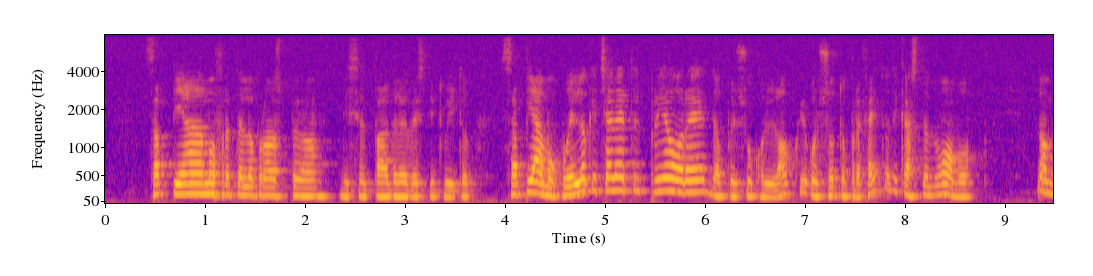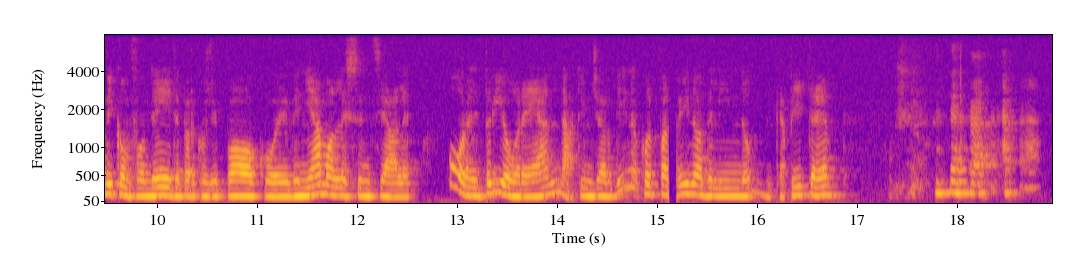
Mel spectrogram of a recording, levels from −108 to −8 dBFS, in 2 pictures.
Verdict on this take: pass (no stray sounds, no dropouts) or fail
fail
